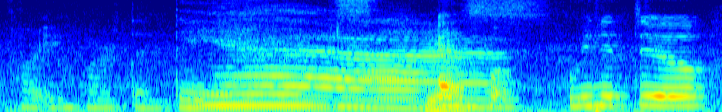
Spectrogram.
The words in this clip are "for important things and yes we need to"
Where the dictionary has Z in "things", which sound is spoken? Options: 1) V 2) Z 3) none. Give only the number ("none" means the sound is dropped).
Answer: 3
